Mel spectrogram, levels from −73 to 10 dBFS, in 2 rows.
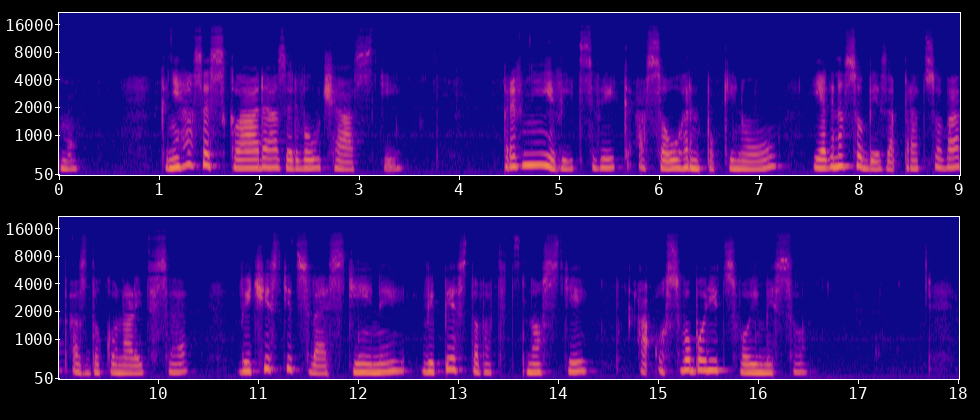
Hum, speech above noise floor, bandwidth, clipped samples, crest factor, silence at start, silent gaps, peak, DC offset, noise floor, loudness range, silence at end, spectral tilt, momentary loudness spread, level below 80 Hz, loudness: none; 31 dB; 17 kHz; under 0.1%; 20 dB; 0 s; none; -8 dBFS; under 0.1%; -58 dBFS; 2 LU; 0.15 s; -5 dB/octave; 14 LU; -72 dBFS; -27 LUFS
